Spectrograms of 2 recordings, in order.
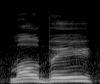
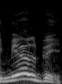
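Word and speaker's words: Mølby: signed for Liverpool and all the commentators vied with each other to find the most bizarre pronunciation of his name. Malbu, Malbo, etc., etc. They should have just come to me. Mjolby. Easy as that.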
